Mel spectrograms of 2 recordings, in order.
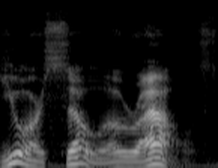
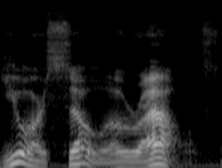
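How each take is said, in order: First: It is said in an excited tone. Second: It is said in an excited tone.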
